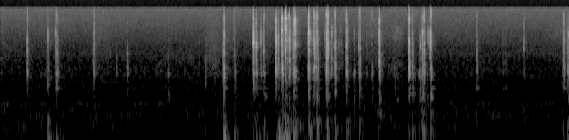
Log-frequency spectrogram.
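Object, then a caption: Plastic computer keyboard. Fingertips of both hands type steadily on a black plastic full-size computer keyboard, tapping the keys. Sparse, quiet, bright clicks with a soft low thump start the clip, then a louder, denser flurry of keystrokes comes through the middle. It thins back to scattered taps and ends on one sharp keystroke.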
